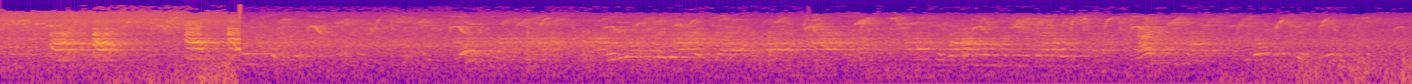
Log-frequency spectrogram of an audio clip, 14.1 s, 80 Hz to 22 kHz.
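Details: Puteri, a chimpanzee at Tennoji Zoo, screaming in December 2021 near Rickie's group. A loud harmonic outburst opens, followed by wavering, gobble-like calls that repeat irregularly, with a low hum and people talking behind.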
